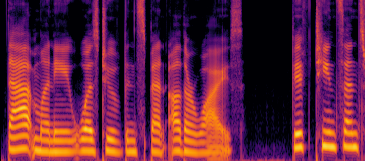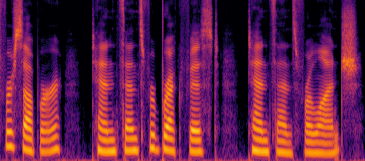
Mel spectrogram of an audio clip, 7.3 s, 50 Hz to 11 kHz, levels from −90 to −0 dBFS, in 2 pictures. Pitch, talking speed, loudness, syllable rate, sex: 200 Hz, 155 wpm, -19 LUFS, 4.4 syllables/s, female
